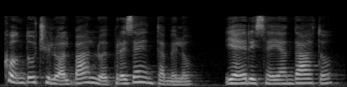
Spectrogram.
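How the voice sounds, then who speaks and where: A woman voicing a fussy, imperious elderly countess in a read-aloud story, speaking in a shrill, scolding manner. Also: normal speed, a little mellow, close to an everyday voice. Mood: chatty. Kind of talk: audiobook character voice.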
